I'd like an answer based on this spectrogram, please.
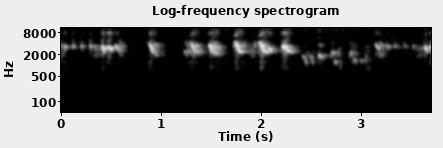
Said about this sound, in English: We have a wonderful voice in the background there. It's a little bird saying it's, the clock is running fast.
